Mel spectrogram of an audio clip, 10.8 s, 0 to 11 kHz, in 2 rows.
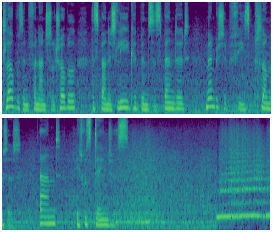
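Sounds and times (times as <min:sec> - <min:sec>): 
speech: 0:00.0 - 0:08.3
train rumbling along tracks: 0:00.0 - 0:10.7
train whistle: 0:09.6 - 0:10.7.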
